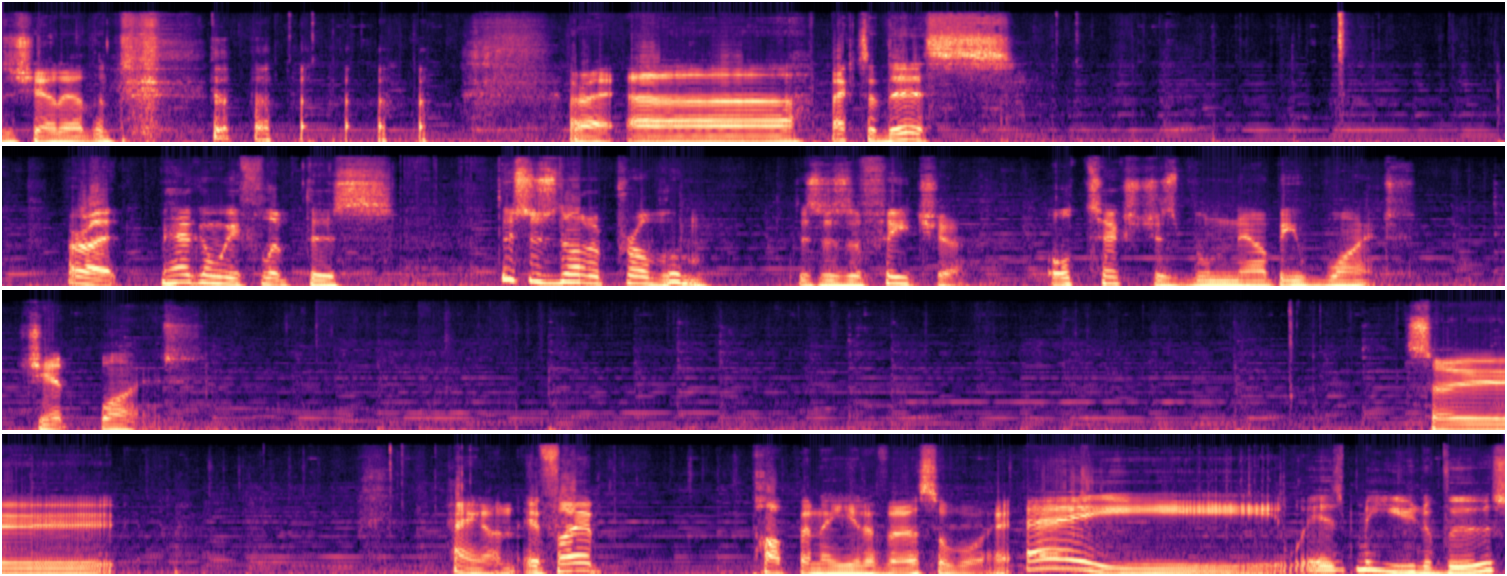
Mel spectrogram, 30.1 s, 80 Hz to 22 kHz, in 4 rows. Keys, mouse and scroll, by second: 1.5 click, 5.3 click, 18.9 scroll down 2, 21.2 click.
